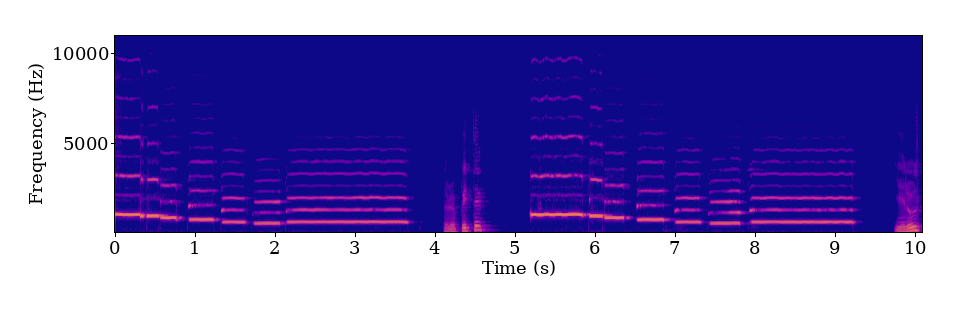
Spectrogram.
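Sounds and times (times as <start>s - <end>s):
recorder playing a melody: 0.0s - 3.7s, 5.2s - 9.3s.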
